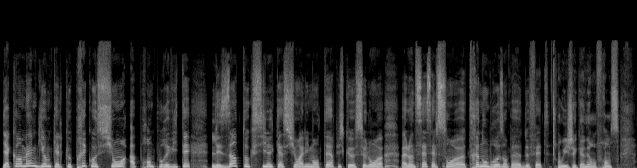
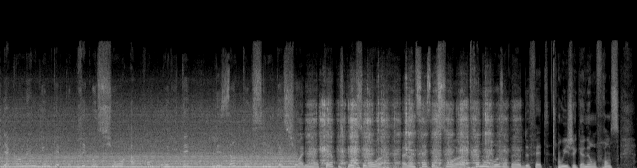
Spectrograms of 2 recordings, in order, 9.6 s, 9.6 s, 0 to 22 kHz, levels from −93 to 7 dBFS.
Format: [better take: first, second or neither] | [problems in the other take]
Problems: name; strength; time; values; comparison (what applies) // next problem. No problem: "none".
first | machinery noise; very loud; until 7.5 s; 3 dB above the speech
